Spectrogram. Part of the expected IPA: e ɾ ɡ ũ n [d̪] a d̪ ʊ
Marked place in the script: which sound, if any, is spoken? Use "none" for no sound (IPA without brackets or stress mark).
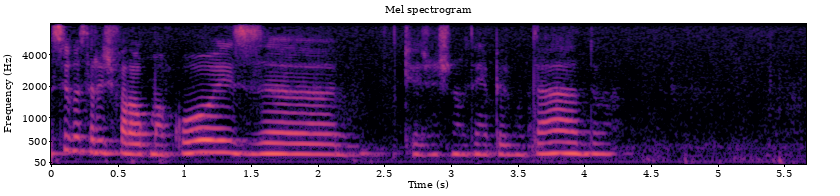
t̪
